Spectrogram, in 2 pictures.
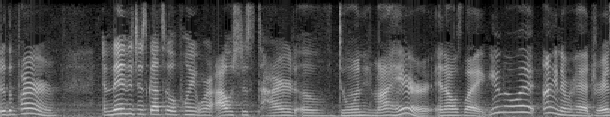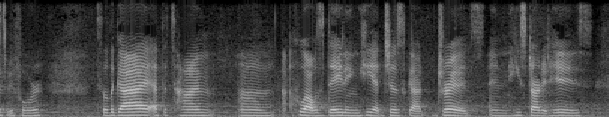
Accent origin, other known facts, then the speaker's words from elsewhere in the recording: Cleveland, Ohio, United States; moved away as an adult; also born or lived in Texas; I'm from Cleveland, Ohio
